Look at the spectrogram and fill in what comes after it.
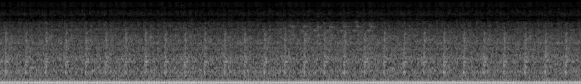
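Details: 2012 Cadillac CTS-V V8 at idle: a deep steady rumble overlaid by a quick light ticking or knocking about four times a second.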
